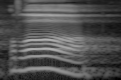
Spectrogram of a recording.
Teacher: Huruf ra dibunyikan secara tafkhim karena berbaris tanwin fathah, maka dibacanya ditebalkan.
